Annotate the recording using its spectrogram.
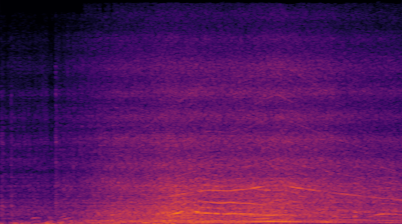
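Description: Car-engine pass-by sound effect: a rush of engine noise that swells to a peak about halfway through, with its pitch falling as it goes past, then eases off.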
